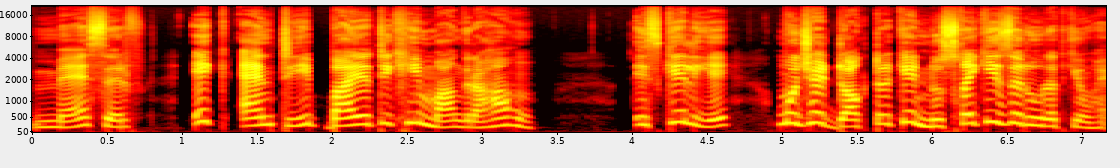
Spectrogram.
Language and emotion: Urdu, angry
